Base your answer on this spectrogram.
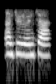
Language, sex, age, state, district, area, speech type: Nepali, female, 30-45, West Bengal, Darjeeling, rural, conversation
